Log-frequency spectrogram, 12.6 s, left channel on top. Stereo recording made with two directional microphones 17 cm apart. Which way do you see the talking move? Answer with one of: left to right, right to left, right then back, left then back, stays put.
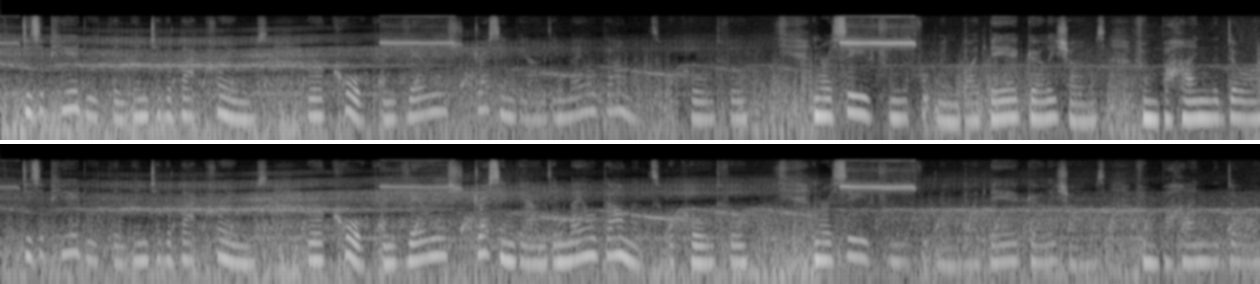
right then back.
